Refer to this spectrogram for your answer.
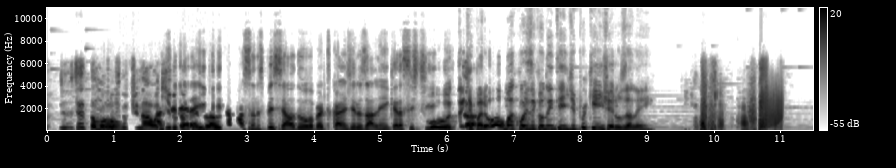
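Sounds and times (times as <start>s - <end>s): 
speech: 0.2s - 10.9s
laughter: 1.7s - 2.8s, 6.2s - 6.9s
loud raspy fart sounds into a microphone: 9.7s - 11.1s.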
